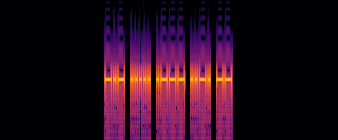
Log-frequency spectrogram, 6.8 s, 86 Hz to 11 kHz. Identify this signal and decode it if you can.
Morse code, heard as a keyed tone, about 28 wpm, 700 Hz. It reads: K5JFM
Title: USA Call Signs - 5 Characters - Repeated 3x - 28wpm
